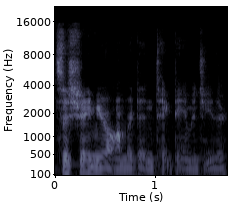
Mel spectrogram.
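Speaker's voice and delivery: muttered, almost under the breath. As another character walks off, a player speaks in character, almost under breath. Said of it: "almost under my breath".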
